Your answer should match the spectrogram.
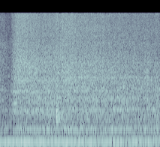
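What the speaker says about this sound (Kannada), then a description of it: "ಇವಾಗ ಎಣ್ಣೆಲಿ ಸ್ವಲ್ಪ ಗಟ್ಟಿ ವಾಸನೆ ಹೋಗೋಂಗೆ ಫ್ರೈ ಮಾಡ್ಕೋಬೇಕು." Ground spice paste of onion and spice powder frying in oil for a country chicken sambar, giving a steady, close sizzle that fills the whole stretch with no talk.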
